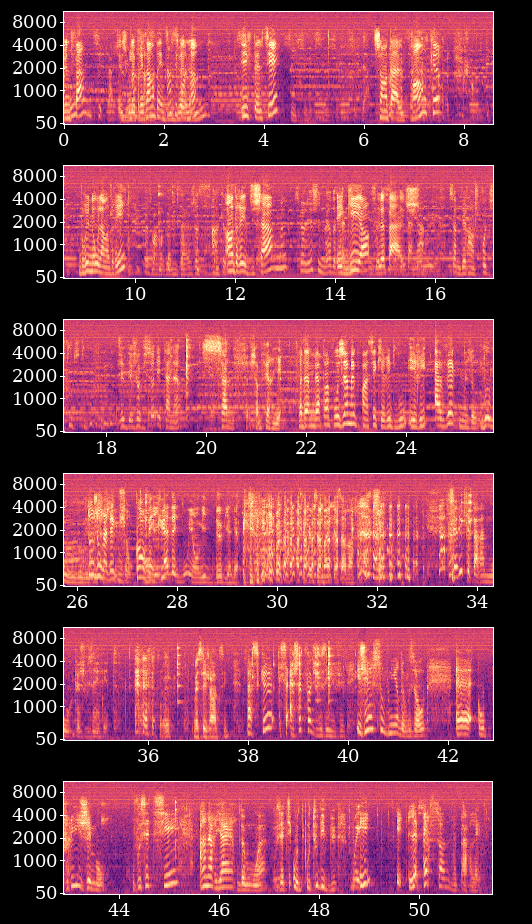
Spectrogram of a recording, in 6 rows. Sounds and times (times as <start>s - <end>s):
Music: 0.0s - 51.4s.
